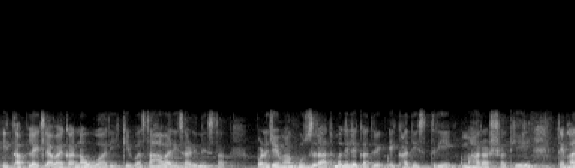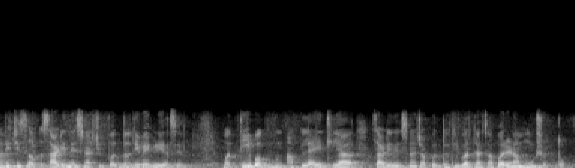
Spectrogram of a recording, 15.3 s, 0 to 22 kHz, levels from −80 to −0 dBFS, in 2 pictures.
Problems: constant background noise, background conversations at intervals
